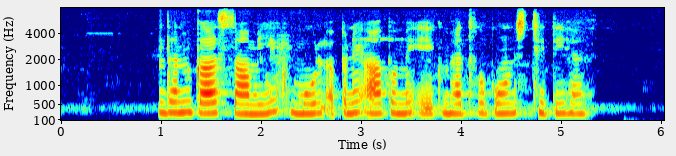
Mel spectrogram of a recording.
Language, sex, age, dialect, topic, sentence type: Hindi, female, 18-24, Hindustani Malvi Khadi Boli, banking, statement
